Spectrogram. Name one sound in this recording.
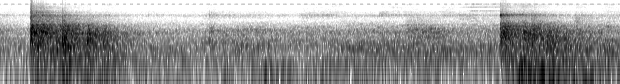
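Billiard balls clack against each other and roll across the table.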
